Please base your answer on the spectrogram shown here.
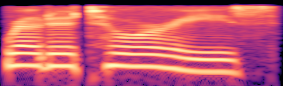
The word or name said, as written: rotatores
